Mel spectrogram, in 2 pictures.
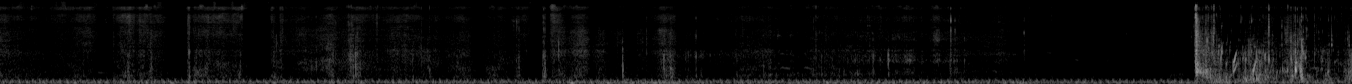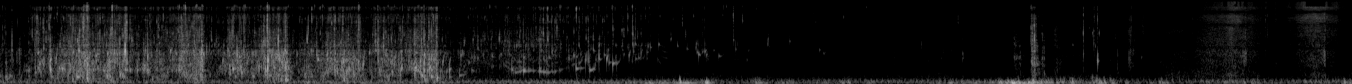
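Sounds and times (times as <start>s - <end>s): water splashing and trickling: 11.9s - 22.0s, 23.8s - 24.9s.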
